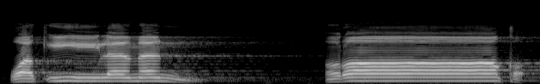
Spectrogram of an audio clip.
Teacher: the sakt wajib on the noon is preventing idgham. وَقِيلَ مَنْ رَاقٍ.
